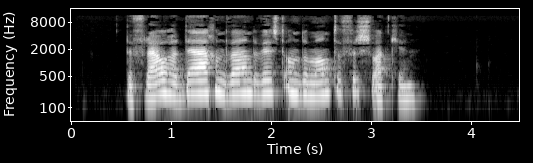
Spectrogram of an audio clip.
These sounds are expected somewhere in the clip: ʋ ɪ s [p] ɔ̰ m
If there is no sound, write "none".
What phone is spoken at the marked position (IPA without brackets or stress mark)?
t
